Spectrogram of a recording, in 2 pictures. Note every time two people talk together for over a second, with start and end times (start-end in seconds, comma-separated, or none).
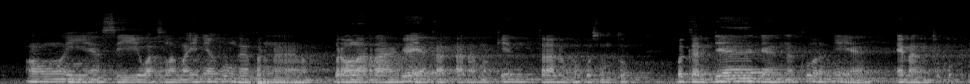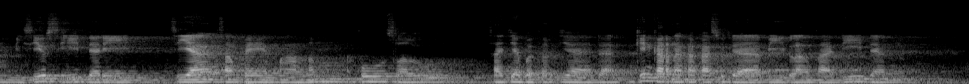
none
